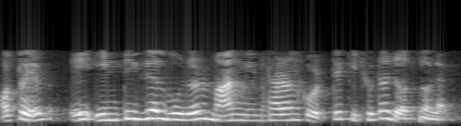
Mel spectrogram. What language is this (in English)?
Bangla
